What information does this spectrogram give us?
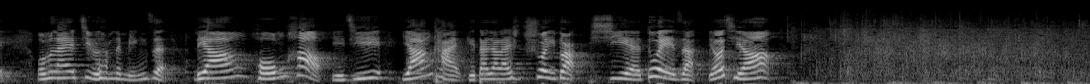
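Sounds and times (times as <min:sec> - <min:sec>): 
speech: 0:00.0 - 0:07.8
audience applause: 0:07.9 - 0:10.8.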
